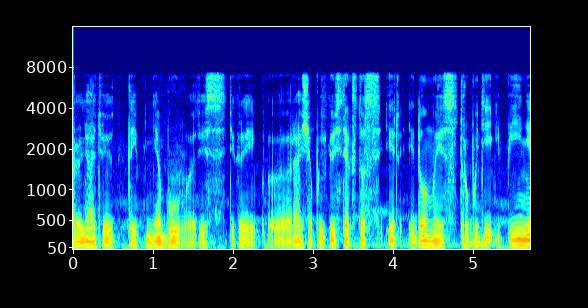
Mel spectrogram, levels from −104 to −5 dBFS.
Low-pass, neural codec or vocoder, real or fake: 7.2 kHz; codec, 16 kHz, 16 kbps, FunCodec, trained on Chinese and English, 50 frames a second; fake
